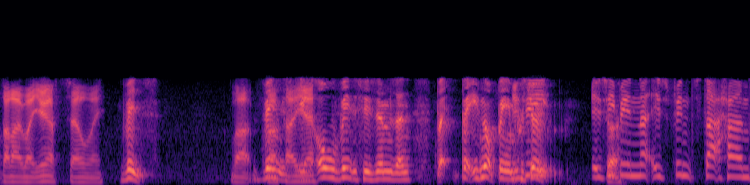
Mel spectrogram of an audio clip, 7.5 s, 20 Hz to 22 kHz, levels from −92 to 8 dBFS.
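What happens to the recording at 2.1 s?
Nothing goes wrong at 2.1 s: the speech carries on intact, with only the room noise sitting about 44 dB below it.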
